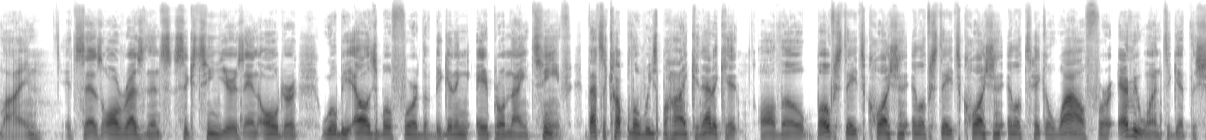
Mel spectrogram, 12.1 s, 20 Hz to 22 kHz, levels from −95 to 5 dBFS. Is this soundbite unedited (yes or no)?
no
